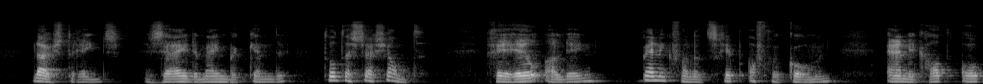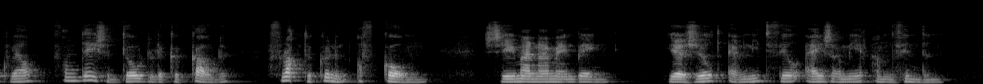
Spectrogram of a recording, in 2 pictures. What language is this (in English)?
Dutch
